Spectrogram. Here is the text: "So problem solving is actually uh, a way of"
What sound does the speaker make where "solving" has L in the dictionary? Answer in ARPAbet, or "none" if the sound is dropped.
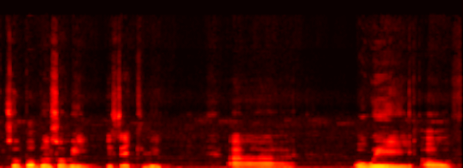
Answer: none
